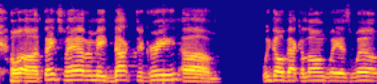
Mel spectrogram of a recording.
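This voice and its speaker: With an American accent, a man speaks at a moderate pace in a plain, everyday voice, his pitch fairly high and his intonation fairly even. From US South, Arkansas near Memphis. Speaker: teacher. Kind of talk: casual chat.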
